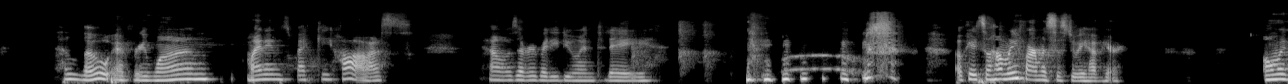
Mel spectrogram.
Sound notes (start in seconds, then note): 6.8 audience member claps; 7.4 chuckles; 7.9 audience member shouts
